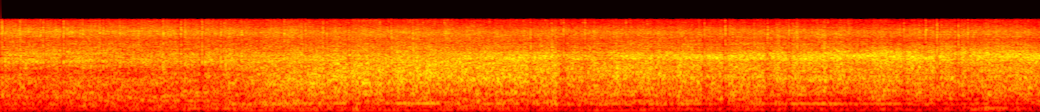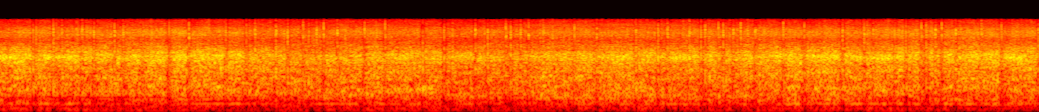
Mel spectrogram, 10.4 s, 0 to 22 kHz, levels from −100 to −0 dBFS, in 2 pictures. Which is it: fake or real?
real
